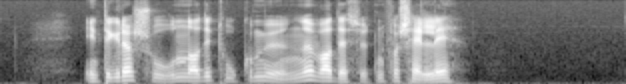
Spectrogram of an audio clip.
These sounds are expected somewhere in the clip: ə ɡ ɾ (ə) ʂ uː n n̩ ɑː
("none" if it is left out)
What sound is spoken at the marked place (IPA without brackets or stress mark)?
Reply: ɑ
